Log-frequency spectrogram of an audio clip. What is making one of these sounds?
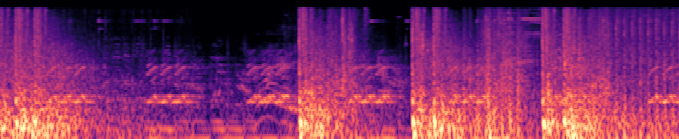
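A rifle fires loud shots with booming echoes.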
